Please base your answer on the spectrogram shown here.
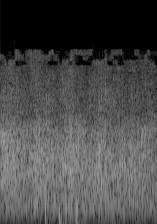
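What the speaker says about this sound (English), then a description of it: "Standing ovation." A business audience in Chicago gives a standing ovation to President Trump, a brief burst of dense, loud applause from a large crowd.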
